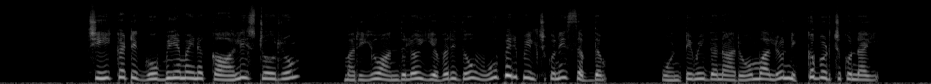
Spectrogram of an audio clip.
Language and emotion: Telugu, fearful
